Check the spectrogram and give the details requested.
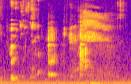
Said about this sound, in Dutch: En dat, sorry hoor, ik neem ondertussen even een slokje water.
